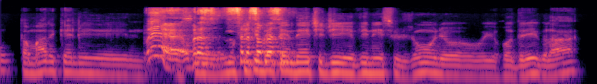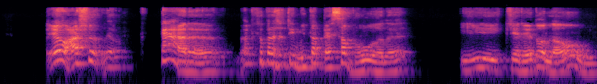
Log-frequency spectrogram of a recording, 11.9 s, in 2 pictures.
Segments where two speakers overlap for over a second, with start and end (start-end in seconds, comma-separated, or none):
1.4-3.0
